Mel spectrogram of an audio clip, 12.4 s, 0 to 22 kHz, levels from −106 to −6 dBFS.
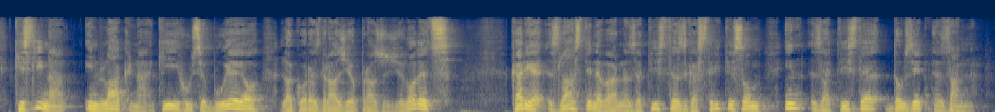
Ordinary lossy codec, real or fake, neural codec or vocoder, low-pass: MP3, 64 kbps; real; none; 10.8 kHz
